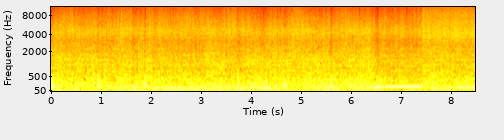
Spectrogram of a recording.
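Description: Heavy rain pelting a moving vehicle's roof and windshield in a steady loud wash, with the vehicle's engine humming underneath and rising briefly near the end.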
